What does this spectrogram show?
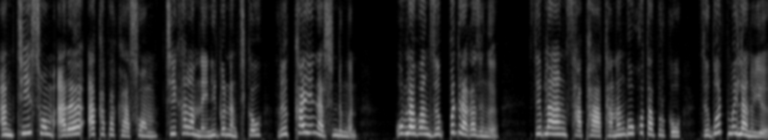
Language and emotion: Bodo, angry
